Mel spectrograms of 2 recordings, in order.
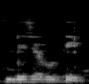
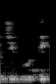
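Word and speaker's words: Djibouti: रेड सी और Adam gulf को जो कनेक्ट करती है, और डिजिबूती, इसको जिबूती कहते हैं, ठीक है, डी साइलेंट, जिबूती और यमन, जिबूती अफ्रीका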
